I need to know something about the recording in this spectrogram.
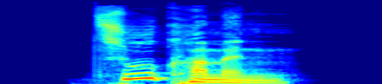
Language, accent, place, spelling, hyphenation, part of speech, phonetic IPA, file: German, Germany, Berlin, zukommen, zu‧kom‧men, verb, [ˈtsuːˌkɔmən], De-zukommen.ogg
- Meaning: 1. to come towards, come up to; to approach 2. to become, befit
